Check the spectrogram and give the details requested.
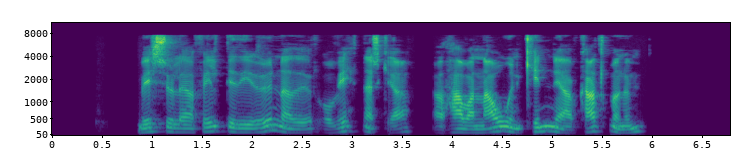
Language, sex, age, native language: Icelandic, male, 30-39, Icelandic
